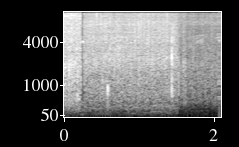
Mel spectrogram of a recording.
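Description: Sauce sizzles and bubbles in a hot pan.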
